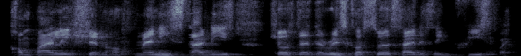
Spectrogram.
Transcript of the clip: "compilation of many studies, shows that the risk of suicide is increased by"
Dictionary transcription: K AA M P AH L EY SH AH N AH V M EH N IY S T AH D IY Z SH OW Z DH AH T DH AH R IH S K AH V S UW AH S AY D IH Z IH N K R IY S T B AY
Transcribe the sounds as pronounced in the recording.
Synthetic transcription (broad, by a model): K AA M P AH L EY SH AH N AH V M EH N IY S T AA D IY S SH OW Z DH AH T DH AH R IH S K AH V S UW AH S AY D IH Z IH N K R IY S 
